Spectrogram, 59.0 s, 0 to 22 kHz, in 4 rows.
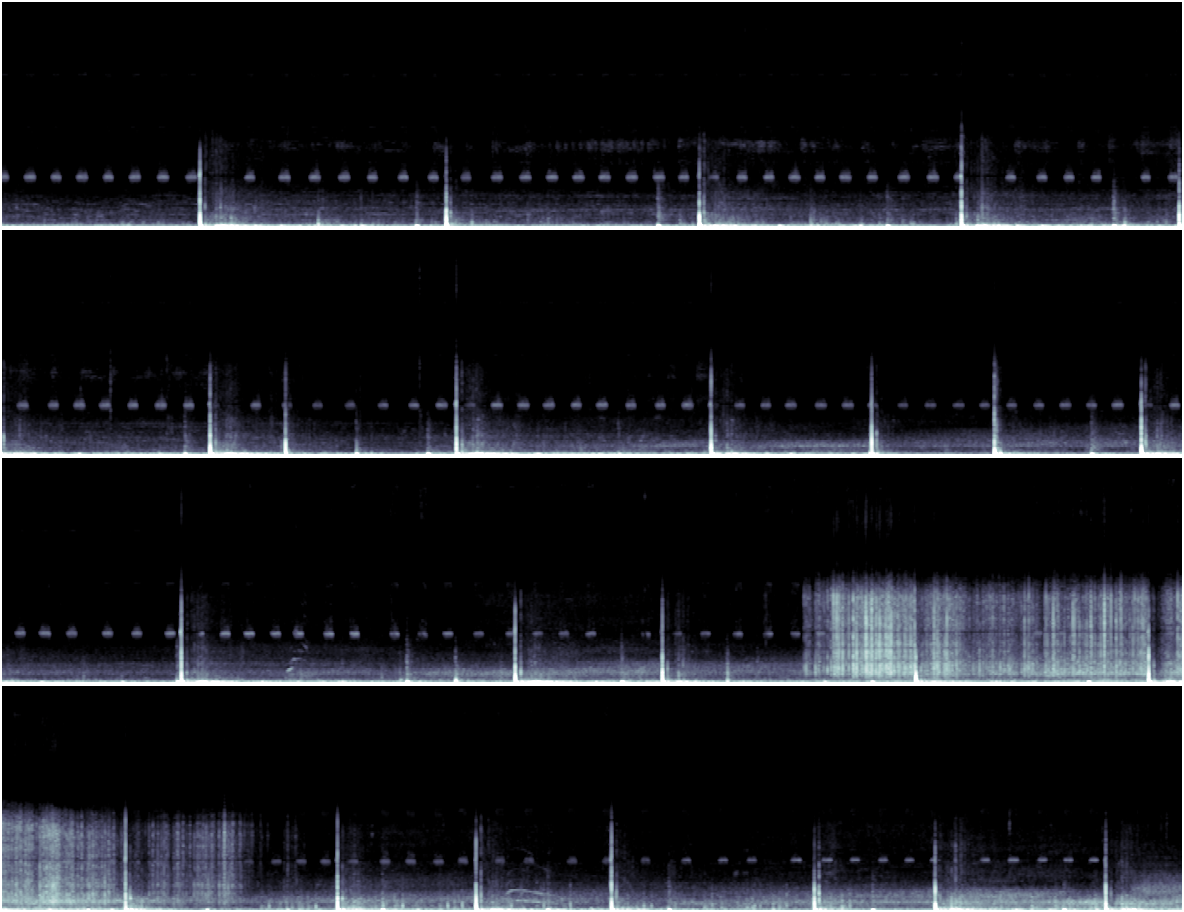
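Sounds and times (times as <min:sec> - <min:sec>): crickets chirping: 0:00.0 - 0:02.5, 0:03.1 - 0:11.8, 0:12.6 - 0:58.1
rising firework whistle: 0:00.0 - 0:13.5, 0:32.3 - 0:52.0
firework bangs: 0:00.0 - 0:59.0
firework crackling: 0:00.0 - 0:59.0.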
